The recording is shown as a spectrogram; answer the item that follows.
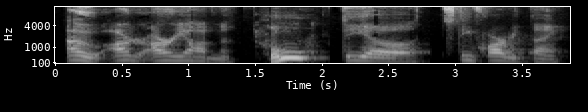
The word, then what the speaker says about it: Ariadna: Adriana, or let's see how you say it. Ariadna. Ariadna Gutierrez.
